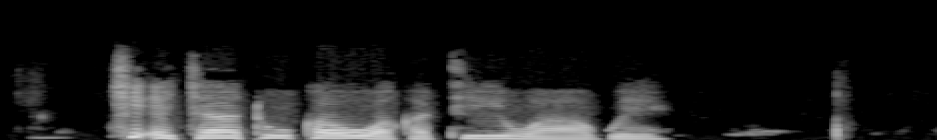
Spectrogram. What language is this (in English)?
Ganda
